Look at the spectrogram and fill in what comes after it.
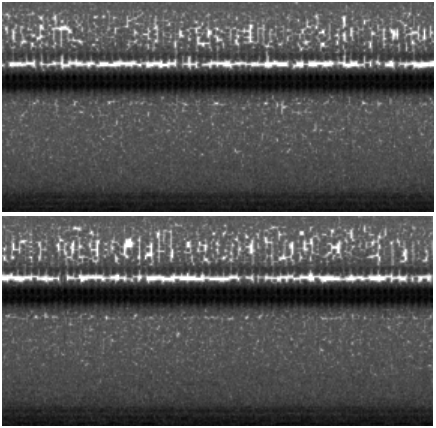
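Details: Nighttime cricket at a house, its thin high trill running without pause at an even pitch across the whole stretch, backed by a persistent deep droning noise.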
